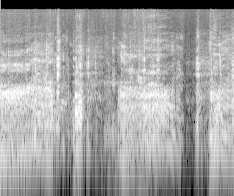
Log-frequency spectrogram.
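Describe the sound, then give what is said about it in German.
Loud pig grunting and snorting, rough and nearly continuous with a couple of brief breaks, no voices present. “Jetzt kommt ein neues über das Schwein, geschrieben vom Kulturwissenschaftler Thomas Machow.”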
